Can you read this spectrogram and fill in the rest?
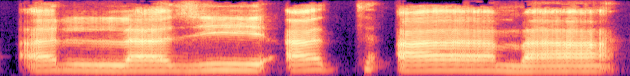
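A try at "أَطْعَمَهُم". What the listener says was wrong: আইন টান হবে না, আত আমা।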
